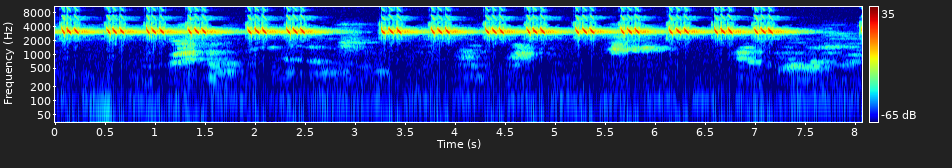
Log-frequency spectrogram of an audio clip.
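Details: Loud field cricket song recorded close by: high, rasping chirps of three to four fast pulses, repeated about twice a second, with one brief break; faint low chirps underneath.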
